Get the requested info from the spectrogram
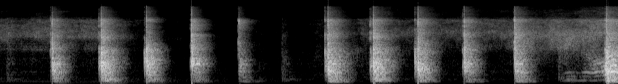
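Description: Hand drum with a skin head struck by hand in a steady beat, about two strokes a second, each stroke sharp with a short ring, with a brief pause in the middle.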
